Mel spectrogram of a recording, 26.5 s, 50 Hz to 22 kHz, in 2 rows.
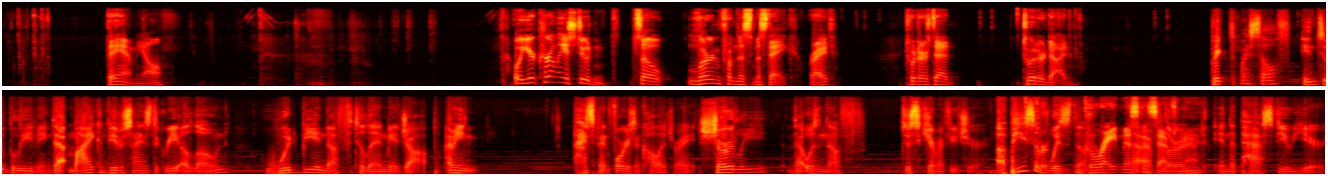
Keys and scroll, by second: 0.1 ctrl+r, 10.4 ctrl+r.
